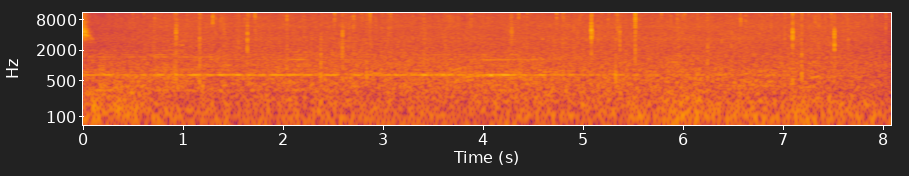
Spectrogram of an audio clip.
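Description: Rain falling on a wet street and puddles: a steady hiss with scattered light drop ticks. A faint steady tone hangs in the background through the first half.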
